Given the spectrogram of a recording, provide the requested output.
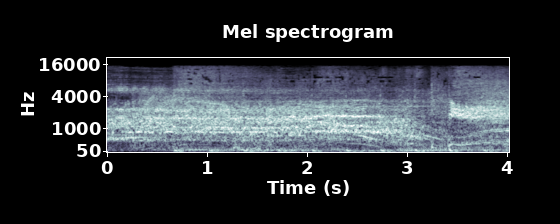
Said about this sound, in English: You got to see this guy. Got to see this guy screaming. It's incredible, incredible stuff.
